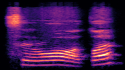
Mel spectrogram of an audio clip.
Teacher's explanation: صاد، را اور تو یہ تینوں موٹے حروف ہیں، ان تینوں کو موٹا پڑھنا ہے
